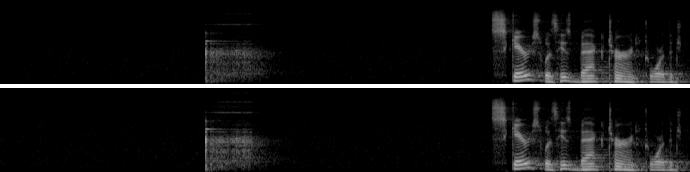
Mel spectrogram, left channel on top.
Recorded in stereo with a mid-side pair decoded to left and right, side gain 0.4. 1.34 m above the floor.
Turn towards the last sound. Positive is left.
turn(degrees=10)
